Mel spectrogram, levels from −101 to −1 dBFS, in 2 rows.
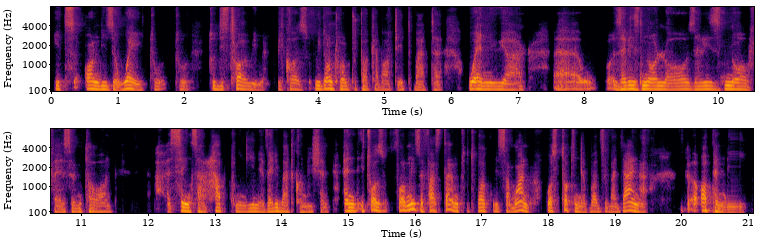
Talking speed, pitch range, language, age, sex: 170 wpm, 110-125 Hz, English, 60-79, male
